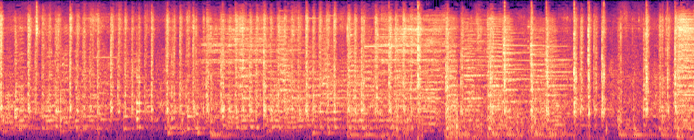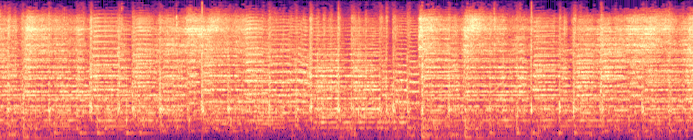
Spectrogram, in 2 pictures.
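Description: High school marching band playing its field show: a percussion-led passage of sharp drum and wood-block-like hits, then about ten seconds in the full band comes in louder with brass holding sustained chords.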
